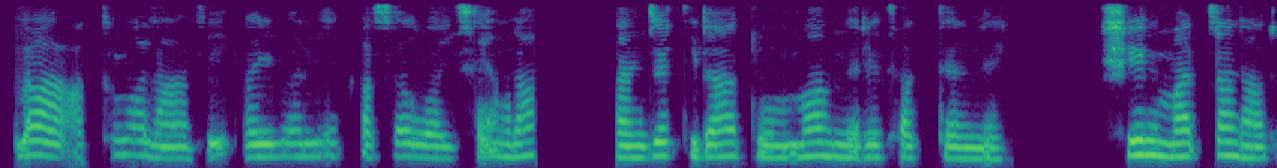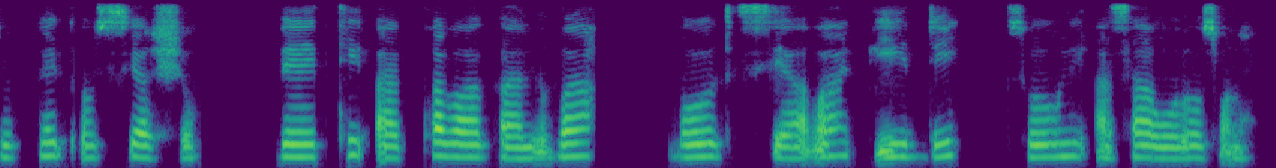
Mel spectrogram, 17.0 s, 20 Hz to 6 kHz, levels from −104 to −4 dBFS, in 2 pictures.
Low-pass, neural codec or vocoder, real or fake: 5.4 kHz; codec, 16 kHz in and 24 kHz out, 1.1 kbps, FireRedTTS-2 codec; fake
